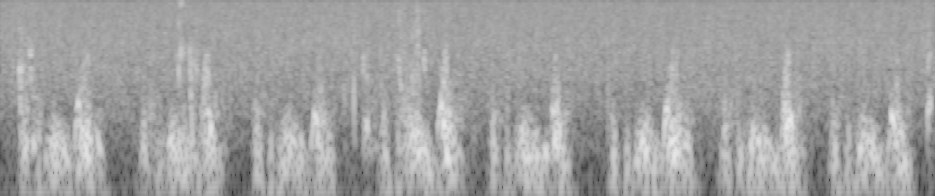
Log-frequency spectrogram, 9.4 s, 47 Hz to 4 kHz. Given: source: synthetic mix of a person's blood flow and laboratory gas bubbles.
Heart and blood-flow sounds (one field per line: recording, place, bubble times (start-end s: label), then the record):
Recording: Doppler ultrasound of blood flow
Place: precordium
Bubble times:
0.17-0.44 s: bubbles
1.48-1.61 s: bubbles
1.74-1.99 s: bubbles
3.42-3.47 s: bubbles
3.51-3.58 s: bubbles
3.61-3.84 s: bubbles
3.92-4.27 s: bubbles
9.25-9.36 s: bubbles
From the record:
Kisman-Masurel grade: 221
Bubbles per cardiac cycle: several, 3 to 8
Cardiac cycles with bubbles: 10 to 50%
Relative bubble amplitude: barely perceptible (0.100 to 0.250)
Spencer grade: 2 (many but less than half of the cardiac periods contain bubble signals, singularly or in groups)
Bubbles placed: only in the low amplitude regions of the cardiac cycle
